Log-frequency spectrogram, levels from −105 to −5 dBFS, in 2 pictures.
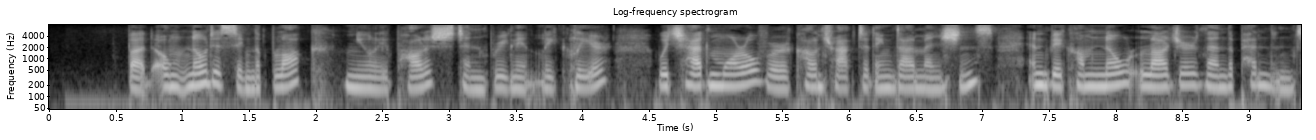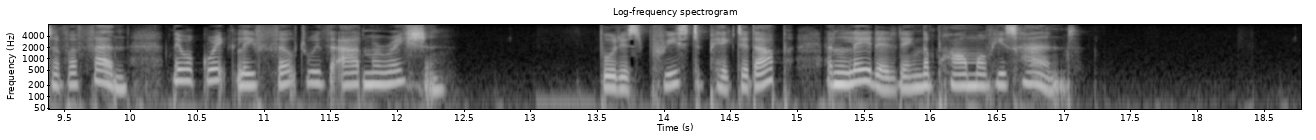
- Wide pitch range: No, average, 3.5 semitones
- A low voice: No, high, 195 Hz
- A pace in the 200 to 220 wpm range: No, average, 150 wpm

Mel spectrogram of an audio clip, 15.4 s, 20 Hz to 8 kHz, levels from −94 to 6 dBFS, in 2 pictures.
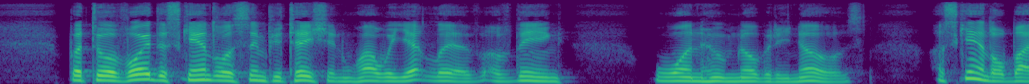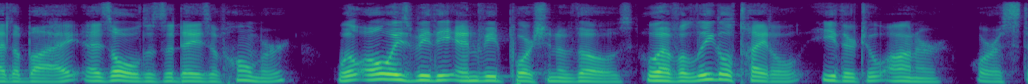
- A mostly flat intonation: No, average, 3.7 semitones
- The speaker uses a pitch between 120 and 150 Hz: Yes, medium, 140 Hz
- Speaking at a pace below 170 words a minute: No, average, 180 wpm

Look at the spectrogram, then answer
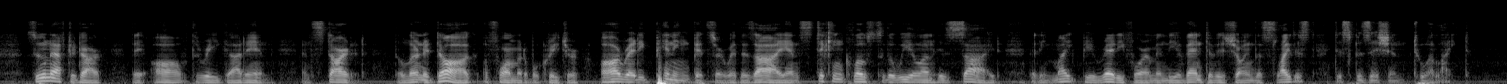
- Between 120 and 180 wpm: No, average, 195 wpm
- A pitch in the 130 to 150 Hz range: No, very low, 95 Hz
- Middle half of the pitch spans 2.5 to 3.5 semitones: No, average, 4.3 semitones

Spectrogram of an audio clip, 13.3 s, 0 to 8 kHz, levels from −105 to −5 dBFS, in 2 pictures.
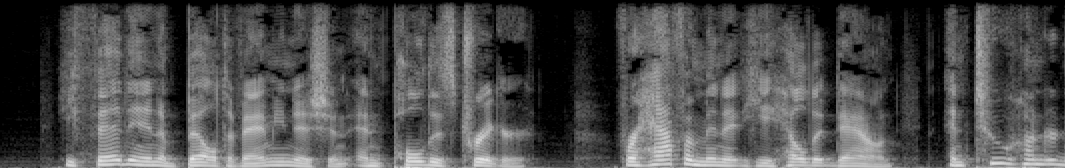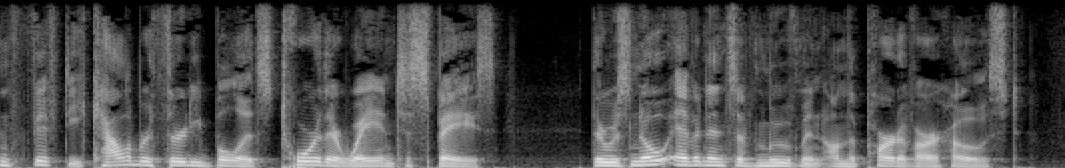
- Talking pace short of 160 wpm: No, average, 200 wpm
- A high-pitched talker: No, medium, 140 Hz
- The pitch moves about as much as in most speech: No, wide, 5.9 semitones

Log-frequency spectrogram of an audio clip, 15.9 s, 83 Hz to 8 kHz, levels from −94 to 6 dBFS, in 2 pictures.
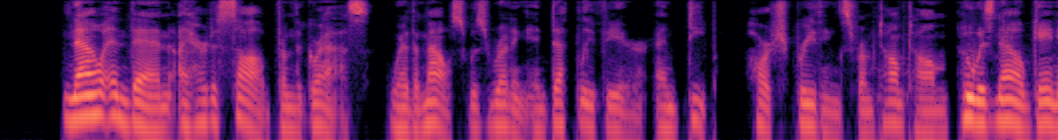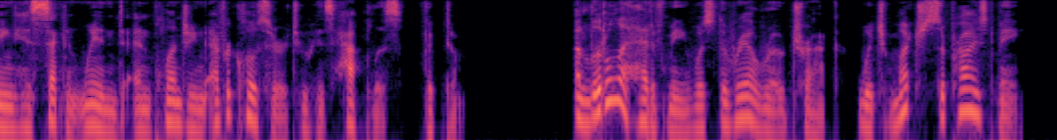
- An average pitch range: Yes, average, 4.5 semitones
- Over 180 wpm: Yes, average, 195 wpm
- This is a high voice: No, low, 135 Hz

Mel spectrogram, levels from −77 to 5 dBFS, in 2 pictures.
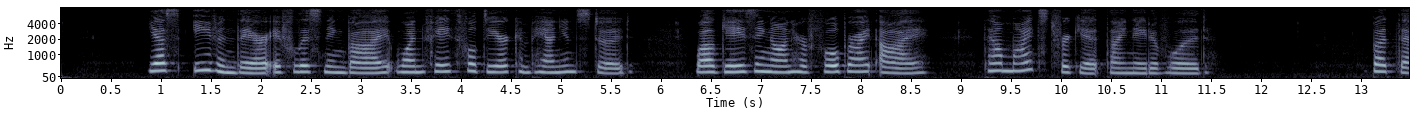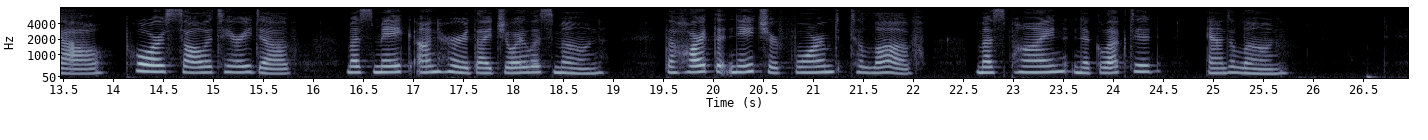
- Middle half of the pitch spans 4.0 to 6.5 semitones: No, average, 3.3 semitones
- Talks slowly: Yes, slow, 105 wpm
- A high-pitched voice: Yes, very high, 250 Hz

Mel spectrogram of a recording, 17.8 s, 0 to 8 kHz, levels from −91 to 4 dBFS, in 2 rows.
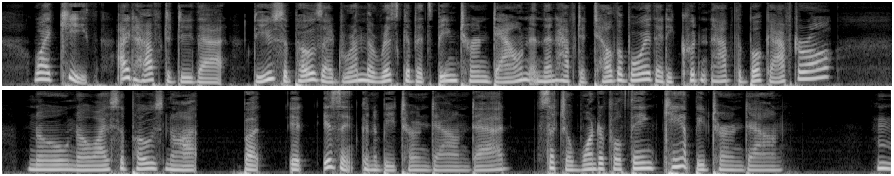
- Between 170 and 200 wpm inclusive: Yes, average, 190 wpm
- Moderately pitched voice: Yes, medium, 175 Hz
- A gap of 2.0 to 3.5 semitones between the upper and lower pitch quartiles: No, average, 4.7 semitones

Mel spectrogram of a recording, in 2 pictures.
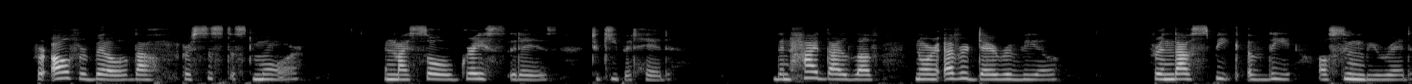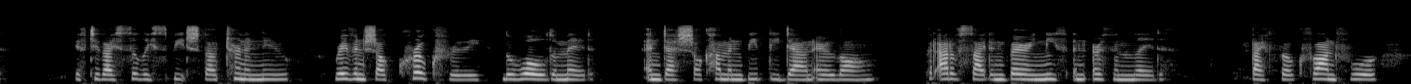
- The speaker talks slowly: No, average, 165 wpm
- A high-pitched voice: Yes, high, 230 Hz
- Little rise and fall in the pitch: Yes, narrow, 1.6 semitones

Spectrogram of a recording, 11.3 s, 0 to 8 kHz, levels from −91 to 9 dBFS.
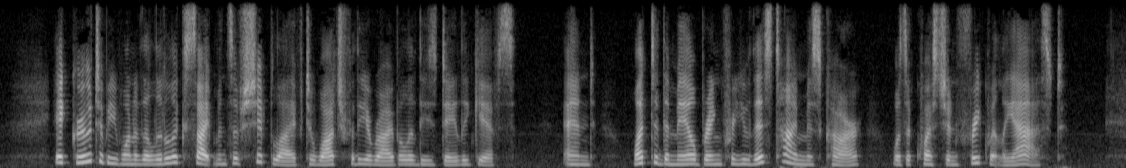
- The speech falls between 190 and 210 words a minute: Yes, average, 200 wpm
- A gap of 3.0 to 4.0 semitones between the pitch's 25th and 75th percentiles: Yes, average, 3.5 semitones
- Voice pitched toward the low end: No, high, 210 Hz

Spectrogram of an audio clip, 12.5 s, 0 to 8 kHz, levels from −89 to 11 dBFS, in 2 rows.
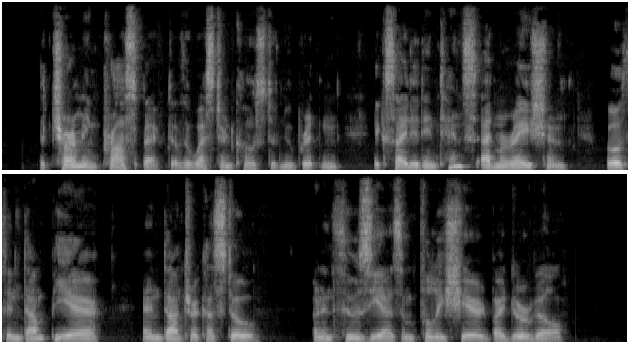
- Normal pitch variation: Yes, average, 3.7 semitones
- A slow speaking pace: Yes, slow, 115 wpm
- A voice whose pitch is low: Yes, very low, 90 Hz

